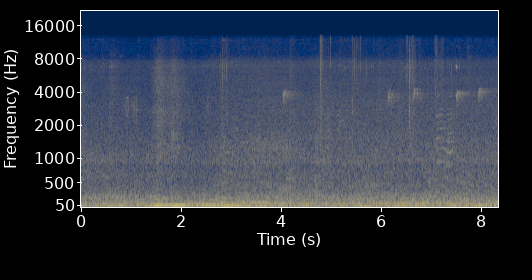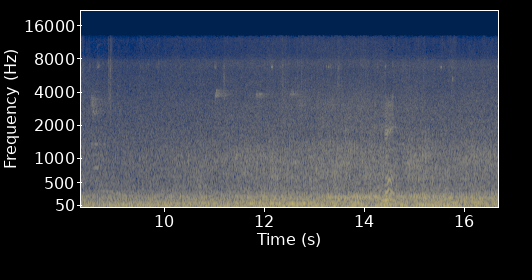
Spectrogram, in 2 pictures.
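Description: Outdoor street ambience: a steady low rumble of city traffic with indistinct voices of people nearby.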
